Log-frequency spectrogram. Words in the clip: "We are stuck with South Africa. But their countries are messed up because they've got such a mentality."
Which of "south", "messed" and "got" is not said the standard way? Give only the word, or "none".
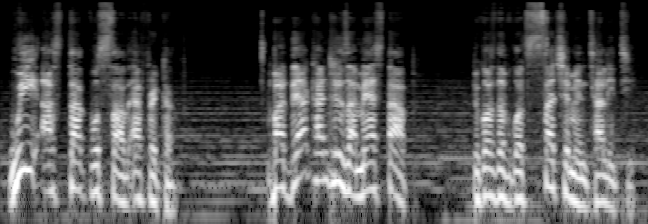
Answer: none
